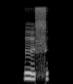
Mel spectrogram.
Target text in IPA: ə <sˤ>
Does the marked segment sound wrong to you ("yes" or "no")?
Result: yes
